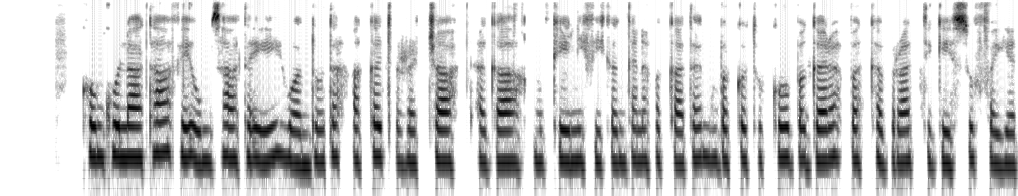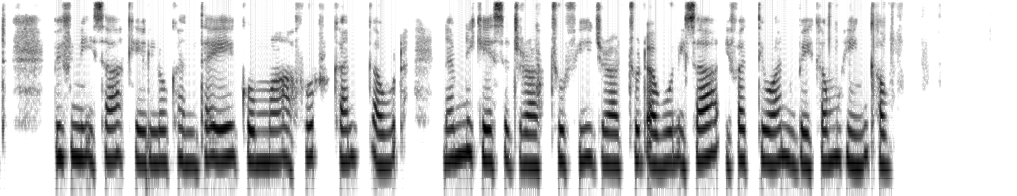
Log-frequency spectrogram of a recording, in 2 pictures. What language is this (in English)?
Oromo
